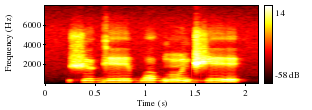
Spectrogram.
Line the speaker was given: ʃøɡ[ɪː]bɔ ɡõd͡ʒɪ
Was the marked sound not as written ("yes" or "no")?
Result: no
